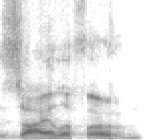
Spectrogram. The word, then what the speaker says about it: xylophone: for whatever reason um there's a few words that have that sound sounds like a zed but spelled with an x like a xylophone yeah xenophobia um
